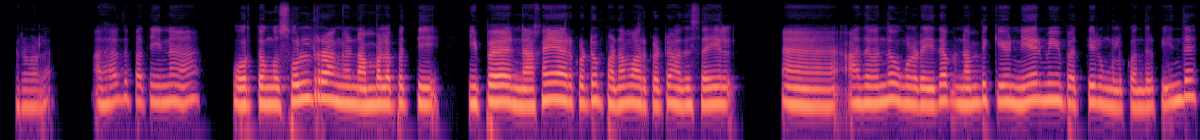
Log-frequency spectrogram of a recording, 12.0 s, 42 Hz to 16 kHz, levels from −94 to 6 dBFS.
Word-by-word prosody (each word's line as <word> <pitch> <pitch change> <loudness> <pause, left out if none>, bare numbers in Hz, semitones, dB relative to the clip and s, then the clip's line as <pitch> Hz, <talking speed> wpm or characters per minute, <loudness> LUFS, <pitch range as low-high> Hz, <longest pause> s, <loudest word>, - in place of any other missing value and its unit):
பரவால்ல. 175 +1 -8 0.5
அதாவது 215 +5 -4
பார்த்தீங்கன்னா, 210 +1 -3 0.6
ஒருத்தவங்க 195 0 +2
சொல்றாங்க 240 -1 +3 0.2
நம்மள 195 +1 +3
பத்தி. 195 0 0 0.5
இப்ப 200 +3 -1 0.3
நகையா 230 +6 +2
இருக்கட்டும், 210 0 -2
பணமா 200 +2 +1
இருக்கட்டும் 185 +2 -1
அது 185 - +1
செயல். 195 +1 +1 0.6
அ - - +1 0.7
அது 205 0 0
வந்து 215 +3 +1
உங்களோடைய 195 -3 +1
இத 220 - -1 0.2
நம்பிக்கையும், 215 +1 0
நேர்மையும் 225 0 +1
பத்தி 195 +2 -2
உங்களுக்கு 175 -1 -3
வந்திருக்கு. 175 +2 -3
இந்த 230 +3 +1
200 Hz, 125 wpm, -22 LUFS, 190-220 Hz, 0.7 s, சொல்றாங்க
